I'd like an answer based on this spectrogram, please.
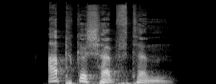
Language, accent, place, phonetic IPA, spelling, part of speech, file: German, Germany, Berlin, [ˈapɡəˌʃœp͡ftəm], abgeschöpftem, adjective, De-abgeschöpftem.ogg
- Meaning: strong dative masculine/neuter singular of abgeschöpft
